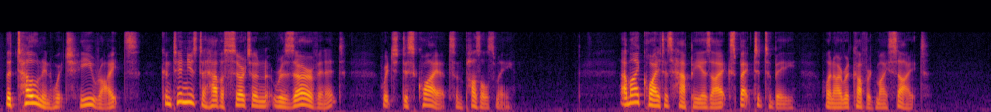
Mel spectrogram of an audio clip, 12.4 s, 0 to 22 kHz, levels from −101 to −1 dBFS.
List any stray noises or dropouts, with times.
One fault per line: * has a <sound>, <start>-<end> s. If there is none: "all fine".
all fine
